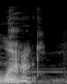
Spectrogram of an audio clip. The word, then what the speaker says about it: Jack: begrudgingly respectful nicknames of Captain Jack pronounced Captain yak and Bravo too much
